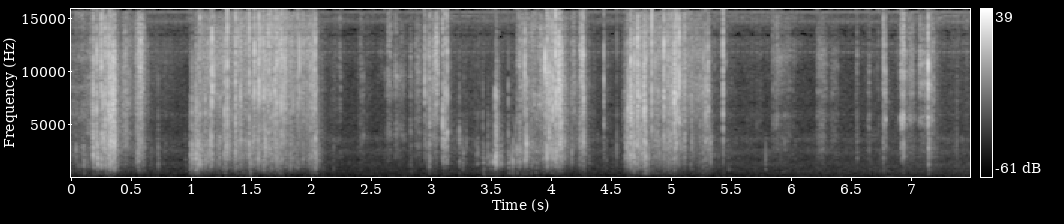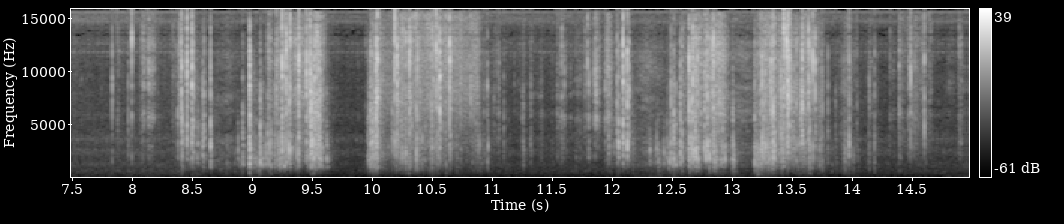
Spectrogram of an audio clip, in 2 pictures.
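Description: A flat hand rubs the wavy pages of an open, rain-dried paper catalogue while the fingertips crinkle the page edges. Bursts of bright, dry crinkling and rustling come in uneven waves, separated by short quiet pauses, with almost no low end.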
